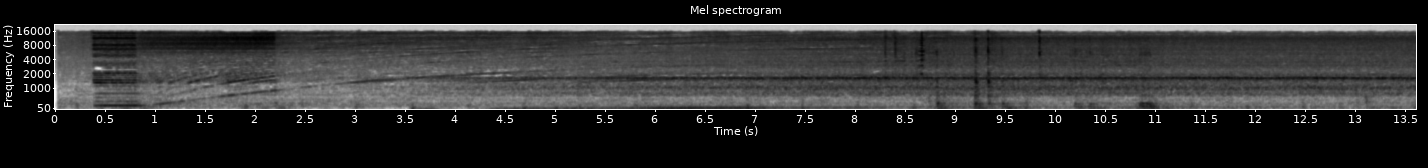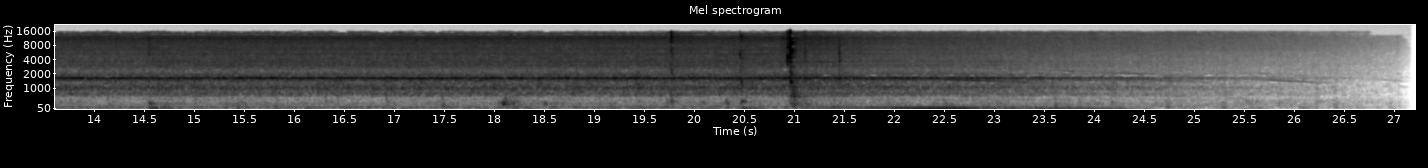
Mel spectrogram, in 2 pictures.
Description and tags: Hitachi DS 5K3000 - 5900rpm - FDB
A Hitachi hard drive manufactured in 2012 close up; spin up, and spin down.
This drive has 3 platters.(hds5c3030ble630)
disk, drive, hard, hdd, machine, motor, rattle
